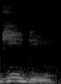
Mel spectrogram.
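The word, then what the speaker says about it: Ghede: The Haitian, the pronounced Gidi.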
